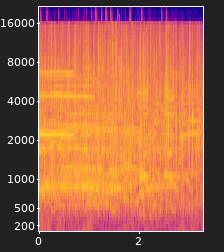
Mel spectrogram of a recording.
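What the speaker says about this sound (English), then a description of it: "let's again give a round of applause to your parents and guardians out here who supported you this whole time" Applause and cheering from a graduation audience at HTH High Chula Vista, honoring parents and guardians, a steady dense wash of clapping with crowd noise that fades slightly toward the end.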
